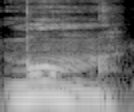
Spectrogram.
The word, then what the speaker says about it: MLM: These are wul and mum. And they're supposed to be pronounced like that, from what I understand. I'm not making that up.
